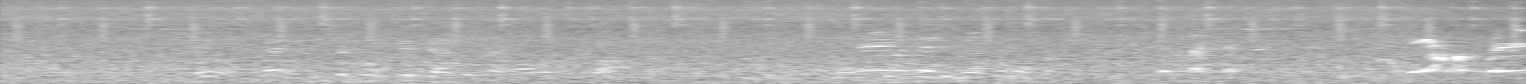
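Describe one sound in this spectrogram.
Young people talk and laugh nearby outdoors.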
